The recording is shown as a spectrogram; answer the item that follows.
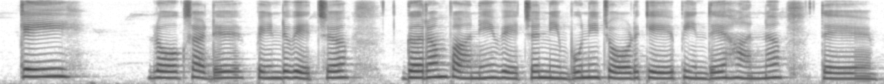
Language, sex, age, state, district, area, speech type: Punjabi, female, 18-30, Punjab, Pathankot, rural, spontaneous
